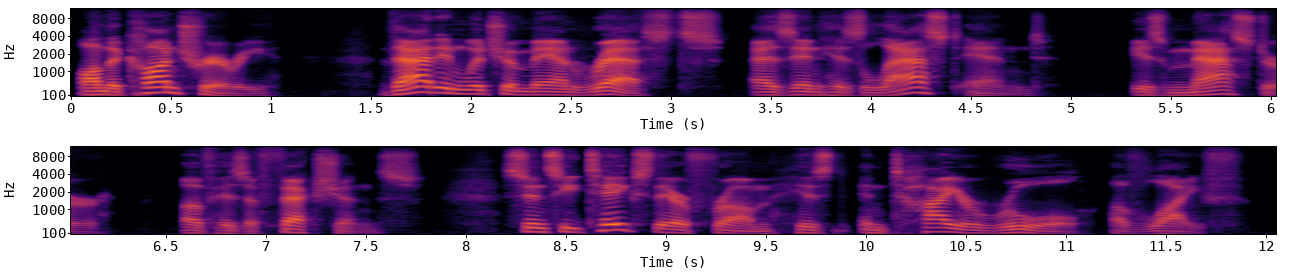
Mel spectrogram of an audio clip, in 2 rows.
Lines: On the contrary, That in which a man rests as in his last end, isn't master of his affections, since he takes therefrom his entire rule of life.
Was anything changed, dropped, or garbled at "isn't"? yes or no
yes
